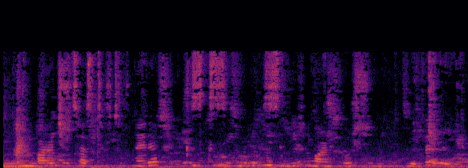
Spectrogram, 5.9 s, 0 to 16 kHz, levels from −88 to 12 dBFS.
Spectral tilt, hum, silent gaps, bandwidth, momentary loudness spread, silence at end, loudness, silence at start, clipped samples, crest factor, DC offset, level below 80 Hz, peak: -4 dB/octave; none; none; 11.5 kHz; 12 LU; 0 s; -33 LUFS; 0.05 s; under 0.1%; 16 dB; under 0.1%; -58 dBFS; -16 dBFS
